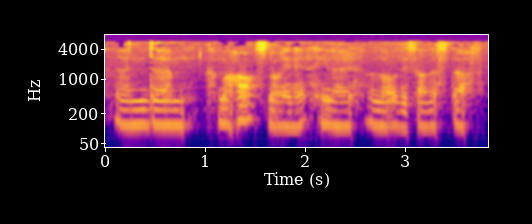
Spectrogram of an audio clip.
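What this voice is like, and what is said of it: Low, subdued voice. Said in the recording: “I'm feeling pretty low at the minute, as you can probably tell from my voice.”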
